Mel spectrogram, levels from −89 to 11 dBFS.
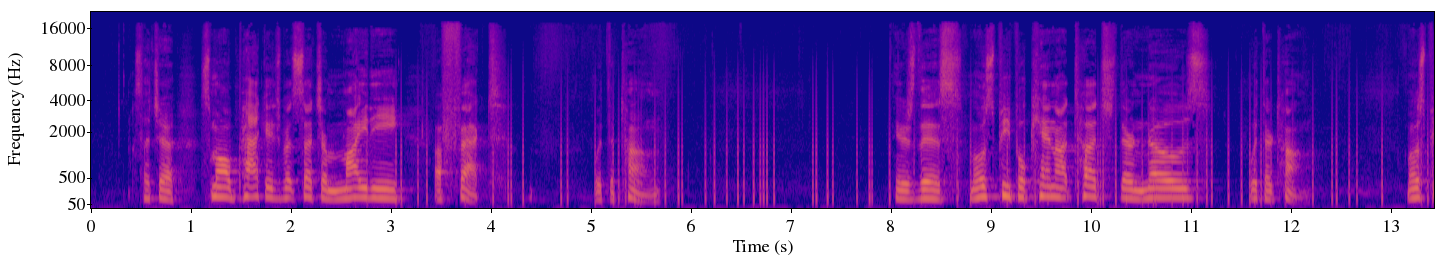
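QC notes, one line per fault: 2.75–13.42 s, train of clicks. A run of sharp pulses, around seventy in all, ticks and pops over the sound from 2.75 s almost to the end. They arrive at about 7.7 per second, but the spacing is irregular, so the ticking stumbles rather than keeping a steady beat. Each click has much the same shape. The loudest peak at about 5 dB above the sound, and they stay audible in pauses. The likely cause is interference from nearby equipment or a faulty connection or power supply.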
